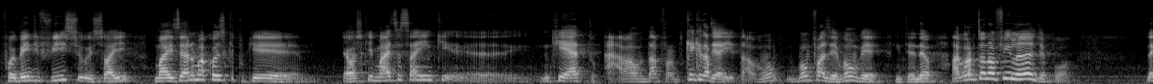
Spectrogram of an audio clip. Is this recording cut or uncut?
cut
